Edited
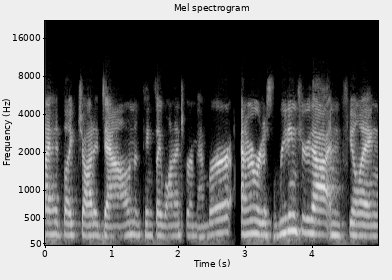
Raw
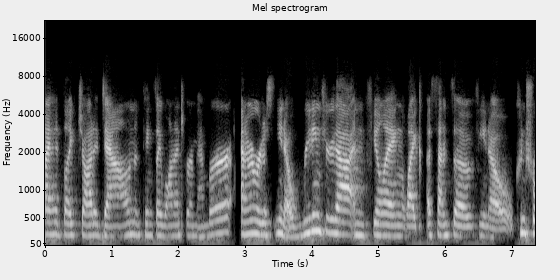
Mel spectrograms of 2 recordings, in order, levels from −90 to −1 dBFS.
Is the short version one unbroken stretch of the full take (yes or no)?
no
